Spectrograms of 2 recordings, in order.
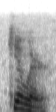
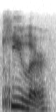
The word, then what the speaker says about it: killer: Killer. Good, not keeler, right? So it's the short I, that I sound, killer.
